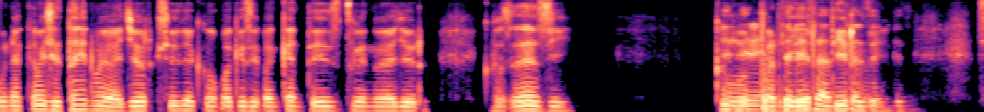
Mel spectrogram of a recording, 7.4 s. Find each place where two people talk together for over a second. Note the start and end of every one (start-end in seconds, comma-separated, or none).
5.4-6.7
